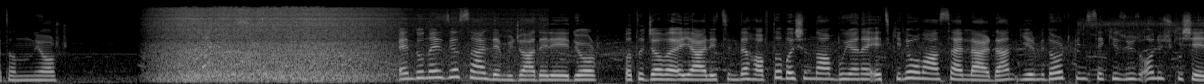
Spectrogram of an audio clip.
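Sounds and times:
flood torrent rushing: 1.4s - 5.6s.

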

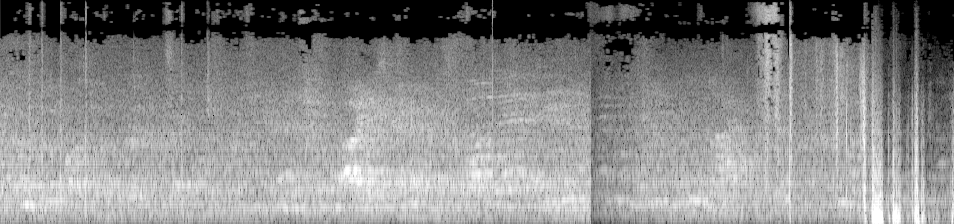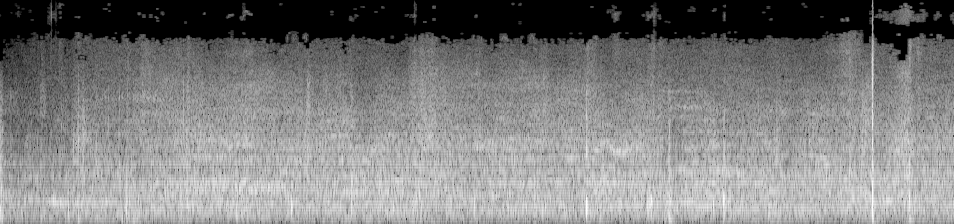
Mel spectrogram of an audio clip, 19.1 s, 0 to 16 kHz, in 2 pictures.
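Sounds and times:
distant people talking: 0.0s - 19.0s.

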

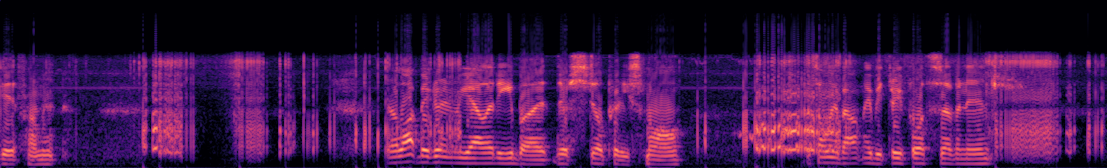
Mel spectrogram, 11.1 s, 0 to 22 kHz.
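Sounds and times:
electric arc crackling: 1.4s - 5.2s.

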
